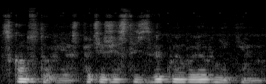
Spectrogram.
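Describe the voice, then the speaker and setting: Male reader playing a hot-tempered chief, curt and commanding, low and even. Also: normal speed, far from the mic, a little hiss or hum, lightly acted, low-quality recording.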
